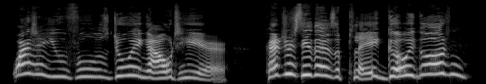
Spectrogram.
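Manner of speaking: put-on older woman voice. Voicing an older woman who scolds the party in the street: older woman character voice. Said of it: "an older woman who looks fairly healthy kind of stumbles out into the street and is like".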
